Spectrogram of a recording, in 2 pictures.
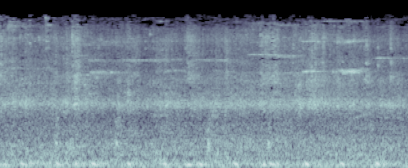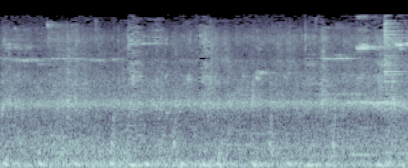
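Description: Passenger train coaches rolling past close by: a steady rumble with repeated wheel thumps over the rail joints. A faint, steady high wheel squeal runs underneath, with short sharper squeals now and then.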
